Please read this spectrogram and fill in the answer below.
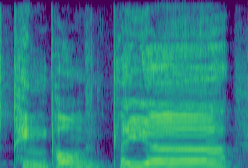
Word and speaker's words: Ping Pong Playa: Also released in 2007 was Ping Pong Playa. And you actually have to say it like that because that's how it's spelt.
